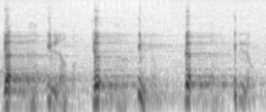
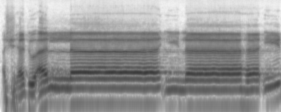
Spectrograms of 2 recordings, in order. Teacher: Lanya harus panjang ya. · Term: Lam panjang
